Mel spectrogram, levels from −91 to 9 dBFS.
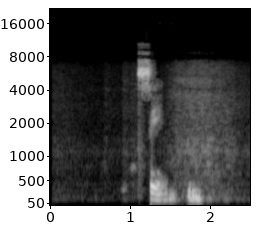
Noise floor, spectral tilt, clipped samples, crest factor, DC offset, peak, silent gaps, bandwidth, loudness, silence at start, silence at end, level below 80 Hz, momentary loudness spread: -62 dBFS; -3 dB/octave; under 0.1%; 18 dB; under 0.1%; 0 dBFS; none; 11 kHz; -14 LUFS; 1.1 s; 0.5 s; -56 dBFS; 11 LU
